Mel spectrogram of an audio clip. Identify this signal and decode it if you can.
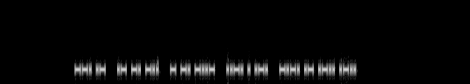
Morse code, heard as a keyed tone, about 69 wpm, 700 Hz. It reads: GA AND TNX FER CALL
